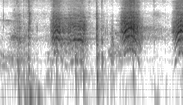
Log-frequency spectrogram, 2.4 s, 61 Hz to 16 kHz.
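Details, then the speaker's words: Off-brand replacement wheel module for an iRobot Roomba 694, turned by hand: short, rough, raspy whirring bursts. It is hard to turn and sounds funny even compared to an S9 wheel, suggesting noisy drive gears, though the cause is not confirmed. "Even compared to the S9's wheel. Sounds kind of funny. So, definitely off-brand wheels that my mom bought."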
